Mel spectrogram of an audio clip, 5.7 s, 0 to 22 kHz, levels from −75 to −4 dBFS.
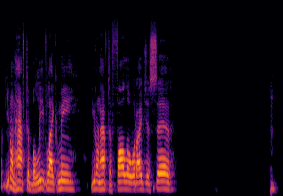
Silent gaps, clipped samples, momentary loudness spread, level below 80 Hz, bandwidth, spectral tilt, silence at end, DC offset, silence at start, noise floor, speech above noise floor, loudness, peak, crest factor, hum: none; under 0.1%; 13 LU; -72 dBFS; 15.5 kHz; -5.5 dB/octave; 0.2 s; under 0.1%; 0 s; -86 dBFS; 62 dB; -24 LUFS; -8 dBFS; 18 dB; none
